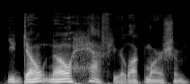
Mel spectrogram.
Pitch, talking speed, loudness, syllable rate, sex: 100 Hz, 220 wpm, -18 LUFS, 4.4 syllables/s, male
